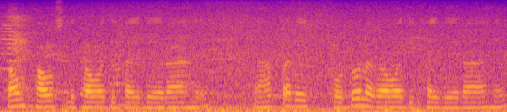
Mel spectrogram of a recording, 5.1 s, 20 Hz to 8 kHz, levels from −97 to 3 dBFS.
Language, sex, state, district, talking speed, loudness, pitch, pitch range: Hindi, male, Chhattisgarh, Korba, 210 wpm, -19 LUFS, 145 Hz, 140-150 Hz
